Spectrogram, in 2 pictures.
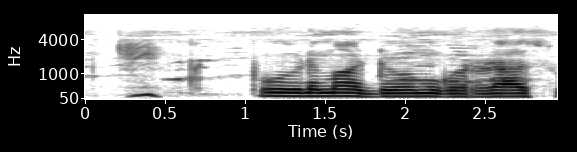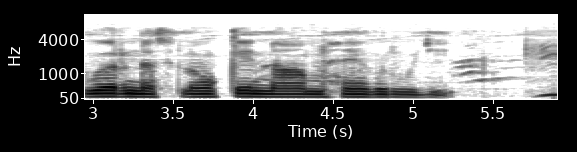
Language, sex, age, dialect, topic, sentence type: Hindi, male, 41-45, Kanauji Braj Bhasha, agriculture, statement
